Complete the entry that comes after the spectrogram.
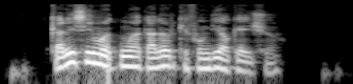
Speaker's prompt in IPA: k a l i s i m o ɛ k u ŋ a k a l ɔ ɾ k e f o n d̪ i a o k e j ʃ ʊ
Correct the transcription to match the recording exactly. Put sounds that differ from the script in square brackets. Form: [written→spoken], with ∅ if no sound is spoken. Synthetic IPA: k a [l→ɾ] i s i m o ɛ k u ŋ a k a l [ɔ→o] ɾ k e f [o→u] n d̪ i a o k e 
